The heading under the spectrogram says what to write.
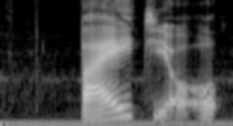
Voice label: "baijiu", Chinese; 白 酒; spirits; noun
